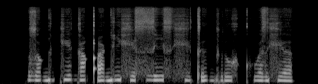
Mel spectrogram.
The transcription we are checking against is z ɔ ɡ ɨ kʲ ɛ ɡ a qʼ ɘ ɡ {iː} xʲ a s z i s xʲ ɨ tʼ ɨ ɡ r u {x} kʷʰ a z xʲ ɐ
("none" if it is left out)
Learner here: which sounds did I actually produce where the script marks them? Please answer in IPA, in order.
i, x

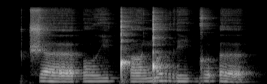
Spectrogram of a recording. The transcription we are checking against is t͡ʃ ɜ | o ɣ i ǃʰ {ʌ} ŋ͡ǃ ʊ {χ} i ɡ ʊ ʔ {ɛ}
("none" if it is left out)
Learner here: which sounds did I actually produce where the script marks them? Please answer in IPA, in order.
ʌ, r, ə

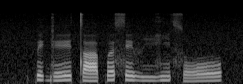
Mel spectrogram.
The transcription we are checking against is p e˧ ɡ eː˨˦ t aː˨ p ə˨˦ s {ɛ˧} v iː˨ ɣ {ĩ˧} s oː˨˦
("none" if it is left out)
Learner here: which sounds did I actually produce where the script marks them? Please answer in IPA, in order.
e˧, ĩ˧

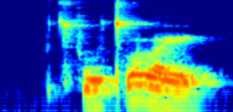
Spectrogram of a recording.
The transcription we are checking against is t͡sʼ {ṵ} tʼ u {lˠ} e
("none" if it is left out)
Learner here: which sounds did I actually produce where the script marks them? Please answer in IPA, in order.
u, lˠ

